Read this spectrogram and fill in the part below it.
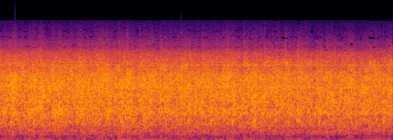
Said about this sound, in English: That applause, ladies and gentlemen, is for Annabella and Tyrone Power, who have just entered the Gulf stage and have taken their places before the Gulf microphone.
